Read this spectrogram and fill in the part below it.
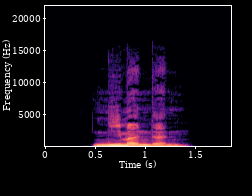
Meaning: accusative of niemand
- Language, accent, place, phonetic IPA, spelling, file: German, Germany, Berlin, [ˈniːmandən], niemanden, De-niemanden.ogg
